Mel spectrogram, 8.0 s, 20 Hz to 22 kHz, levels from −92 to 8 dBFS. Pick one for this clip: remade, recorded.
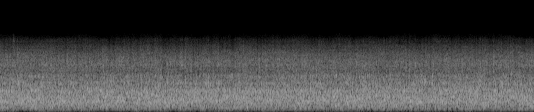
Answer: remade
